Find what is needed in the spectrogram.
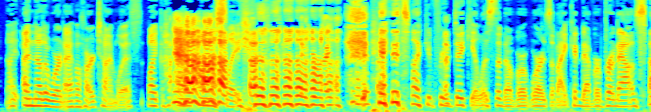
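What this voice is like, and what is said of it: New York accent. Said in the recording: “You have a sexy New York accent.”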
